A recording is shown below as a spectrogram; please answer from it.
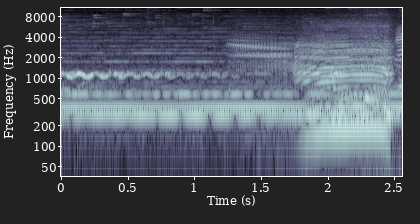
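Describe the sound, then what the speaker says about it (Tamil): A long, loud cow moo swells and bends in pitch, close and clear with no other sounds around it. "ஆடு மாடு சத்தம் அங்க போனா ஆடு மாடு தொழுவும் இருக்கு"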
